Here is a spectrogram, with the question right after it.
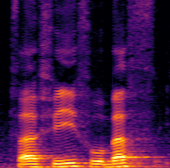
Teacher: makhrajnya dari bibir bagian dalam beserta ujung gigi depan bagian atas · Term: huruf fa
